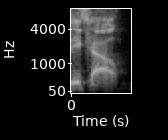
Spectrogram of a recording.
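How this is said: It is said the American way, like decal.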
